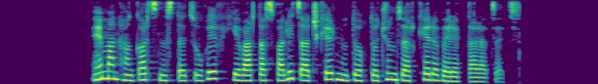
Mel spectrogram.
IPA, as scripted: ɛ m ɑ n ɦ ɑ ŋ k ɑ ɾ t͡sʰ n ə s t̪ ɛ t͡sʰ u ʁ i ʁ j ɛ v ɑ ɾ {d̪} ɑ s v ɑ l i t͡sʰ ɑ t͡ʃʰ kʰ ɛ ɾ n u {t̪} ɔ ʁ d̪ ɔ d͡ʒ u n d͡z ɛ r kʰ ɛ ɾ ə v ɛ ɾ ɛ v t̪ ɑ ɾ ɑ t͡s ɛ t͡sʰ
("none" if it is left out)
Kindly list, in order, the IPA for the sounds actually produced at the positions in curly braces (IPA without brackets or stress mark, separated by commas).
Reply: t̪, d̪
